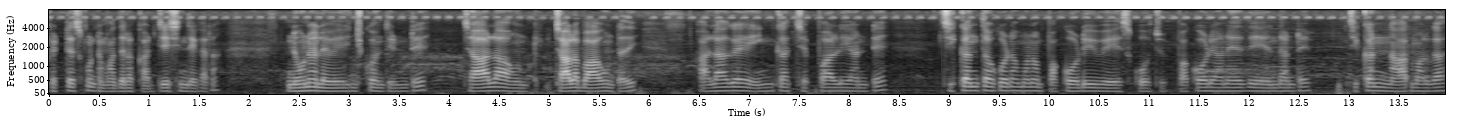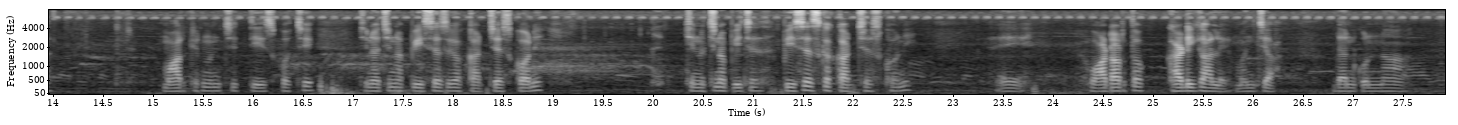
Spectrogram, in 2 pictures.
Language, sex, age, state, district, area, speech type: Telugu, male, 18-30, Telangana, Vikarabad, urban, spontaneous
